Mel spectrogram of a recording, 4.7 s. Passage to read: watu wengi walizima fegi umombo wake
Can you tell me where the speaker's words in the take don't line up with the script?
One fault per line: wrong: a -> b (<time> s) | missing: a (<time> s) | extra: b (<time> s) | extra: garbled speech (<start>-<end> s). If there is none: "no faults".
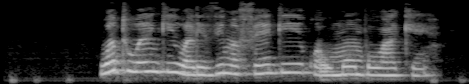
extra: kwa (3.0 s)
